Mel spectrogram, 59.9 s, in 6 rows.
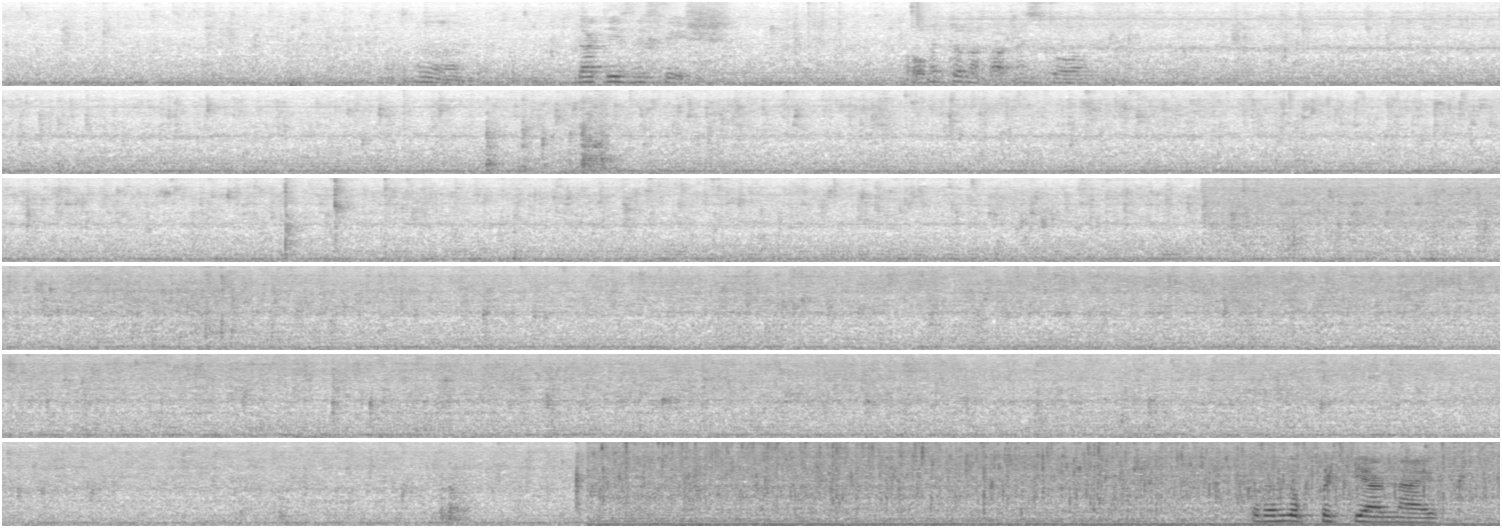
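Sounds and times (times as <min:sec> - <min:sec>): fish sizzling in a frying pan: 0:28.0 - 0:59.9.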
